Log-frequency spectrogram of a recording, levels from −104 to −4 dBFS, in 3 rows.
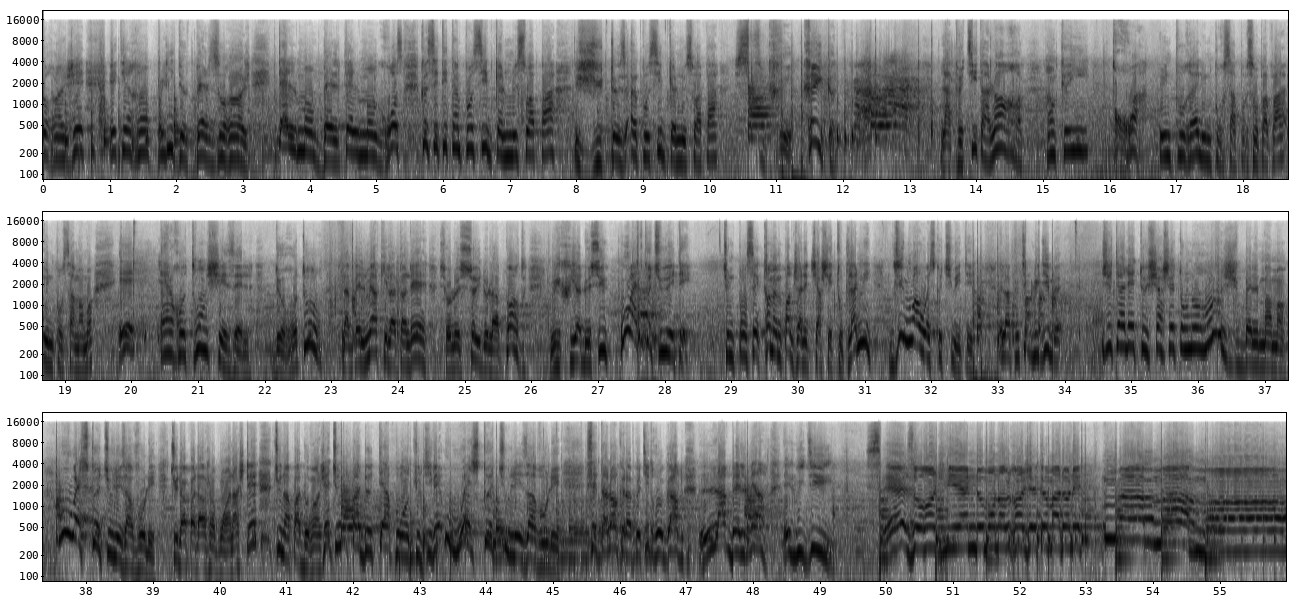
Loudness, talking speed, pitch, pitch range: -14 LUFS, 165 wpm, 205 Hz, 175-245 Hz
